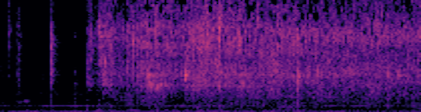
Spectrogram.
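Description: Sliced onions drop into hot oil seasoned with five-spice (panch phoron) in a pan, bursting into a loud, steady sizzle that starts abruptly after a soft clatter and keeps hissing evenly close by, with no talking.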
